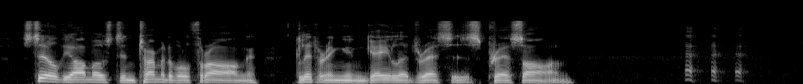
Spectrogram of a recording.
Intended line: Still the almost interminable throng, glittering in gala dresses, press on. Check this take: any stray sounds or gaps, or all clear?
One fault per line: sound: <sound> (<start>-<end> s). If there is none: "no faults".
sound: laugh (6.8-7.5 s)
